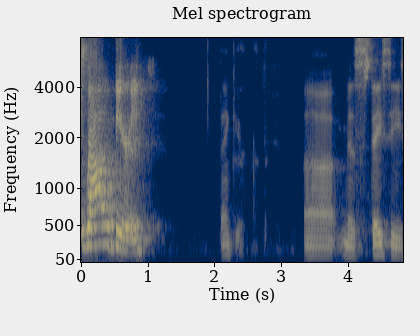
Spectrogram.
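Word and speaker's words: Rauh-Bieri: how do you say your name ma'am it's rao beary thank you uh miss stacy stags literal lobbyist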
